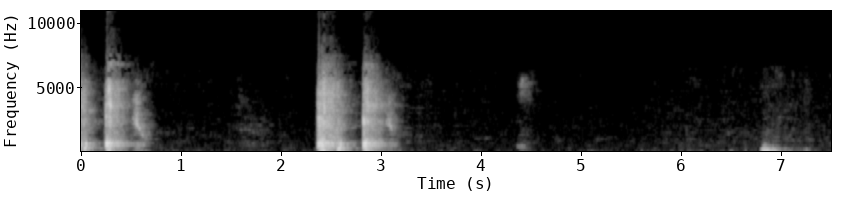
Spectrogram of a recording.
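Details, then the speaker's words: Adult woman recording with earbuds coughs: cough. "So you can hear my coughing very well too, huh?"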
